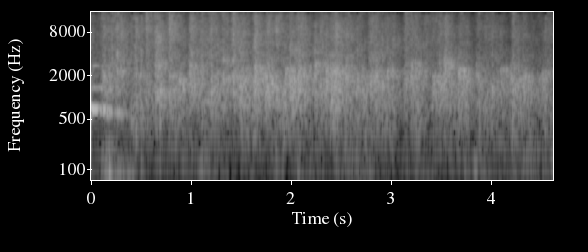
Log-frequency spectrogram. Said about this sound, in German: Einmal kurz einen Applaus für die Dame. Bitte. Ein Applaus für die Dame.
